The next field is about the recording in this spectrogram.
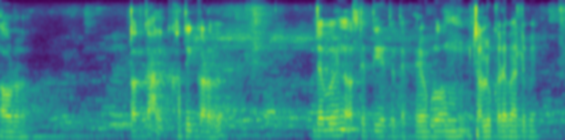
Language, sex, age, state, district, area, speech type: Maithili, male, 18-30, Bihar, Araria, rural, spontaneous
